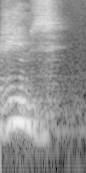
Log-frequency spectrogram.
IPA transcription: dri:mz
